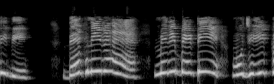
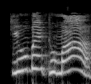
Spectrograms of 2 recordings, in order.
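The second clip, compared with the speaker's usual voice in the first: petulant daughter; 6 semitones higher than usual. Acted. Daughter refusing her mother's order to sit, petulant whine. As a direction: refuse like a sulky grown child.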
